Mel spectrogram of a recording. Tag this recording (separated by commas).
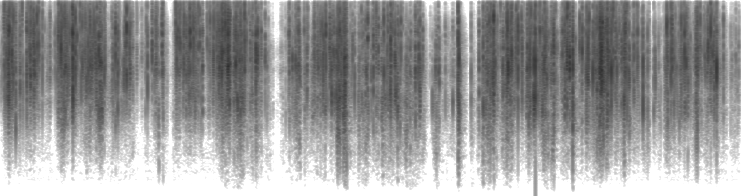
Crumpling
